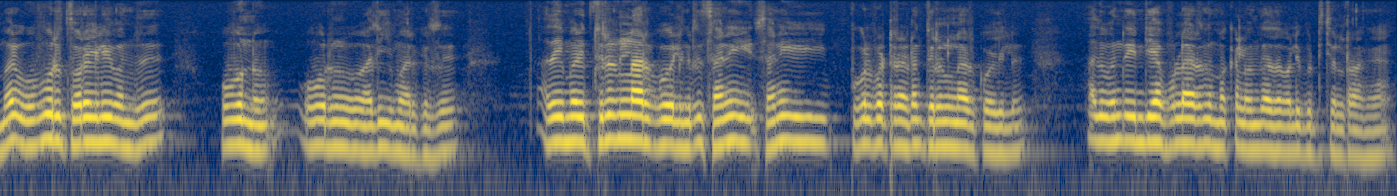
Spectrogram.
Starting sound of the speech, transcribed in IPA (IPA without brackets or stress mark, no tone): m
